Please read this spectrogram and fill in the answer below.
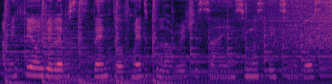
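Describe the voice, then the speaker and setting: A woman's voice: mid-range voice, steady tone, quick pace. A twenty-year-old woman student introducing herself with confident ambition. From Nigeria. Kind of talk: self-introduction. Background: background music.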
